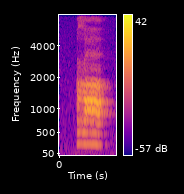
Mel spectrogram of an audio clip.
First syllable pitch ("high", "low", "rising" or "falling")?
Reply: low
